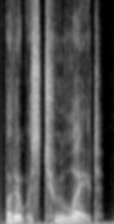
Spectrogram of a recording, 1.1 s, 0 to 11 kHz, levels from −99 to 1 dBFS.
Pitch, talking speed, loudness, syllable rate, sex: 180 Hz, 260 wpm, -16 LUFS, 5.1 syllables/s, female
